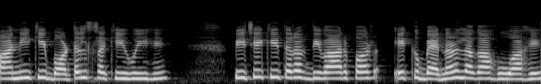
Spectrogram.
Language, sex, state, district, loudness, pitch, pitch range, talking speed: Hindi, female, Uttar Pradesh, Jalaun, -13 LUFS, 280 Hz, 265-305 Hz, 175 wpm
